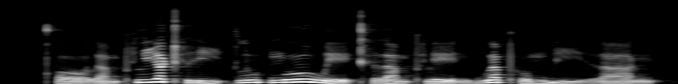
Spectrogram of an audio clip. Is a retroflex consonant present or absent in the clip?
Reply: absent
